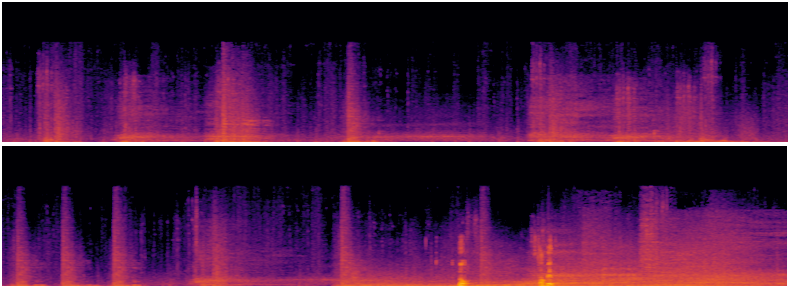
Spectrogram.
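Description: Heavy blades swoosh and clang in a fight.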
